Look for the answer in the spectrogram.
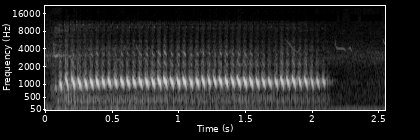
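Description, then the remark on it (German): A person whistles one sustained, steady-pitched note with a rapid fluttering trill, loud, lasting about two seconds before cutting off cleanly. No one speaks. “Du kannst am besten pfeifen, …, also pfeife.”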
